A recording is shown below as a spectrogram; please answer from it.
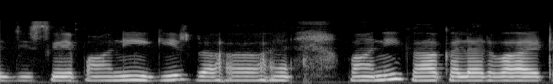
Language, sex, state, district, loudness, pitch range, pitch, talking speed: Hindi, female, Jharkhand, Ranchi, -16 LUFS, 180-190 Hz, 185 Hz, 110 wpm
